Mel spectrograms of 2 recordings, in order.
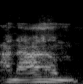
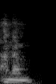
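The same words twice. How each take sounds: First: The name is said with a drawn-out vowel. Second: The name is said short and plain. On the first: The person being called is in trouble. "she would pull it out a little bit" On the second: Someone is simply calling the person. "it would just be anam"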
